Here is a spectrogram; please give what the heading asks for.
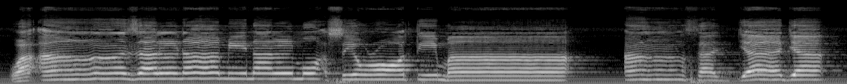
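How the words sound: The vowel is held long, then briefly stopped. "qiraah Hamzah"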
